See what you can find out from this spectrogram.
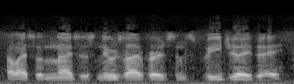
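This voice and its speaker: Surly drunk seaman: groggy, deep, grumbly, slightly noisy vintage radio sound. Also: fairly even intonation, measured pace, a bit bright. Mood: bitter. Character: drunken, surly sailor, a ship's purser. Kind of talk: 1940s radio acting. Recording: vintage 1940s radio recording, light noise.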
